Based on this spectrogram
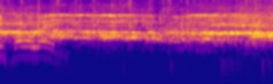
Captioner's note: whistle blares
